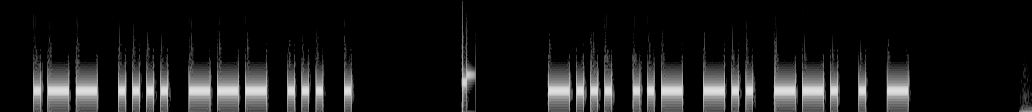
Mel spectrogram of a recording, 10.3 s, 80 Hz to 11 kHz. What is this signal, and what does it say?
Morse code, heard as a keyed tone, about 17 wpm, 700 Hz. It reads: WHOSE BUDGET
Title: Sentences from Top 1200 Words - New Word Drill Alt - 17wpm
